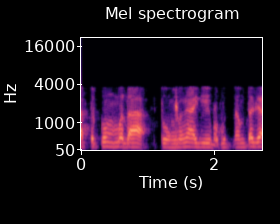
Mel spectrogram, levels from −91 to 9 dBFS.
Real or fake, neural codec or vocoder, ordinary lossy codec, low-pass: fake; codec, 16 kHz, 16 kbps, FunCodec, trained on LibriTTS, 50 frames a second; none; 3.6 kHz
